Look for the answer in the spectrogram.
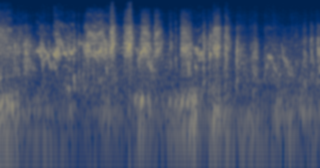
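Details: Budgerigars, pet birds, chirping while eating food: dense overlapping high warbles and chattering chirps, fast and continuous with short squawky notes, several birds calling at once.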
